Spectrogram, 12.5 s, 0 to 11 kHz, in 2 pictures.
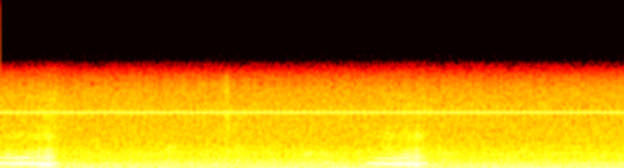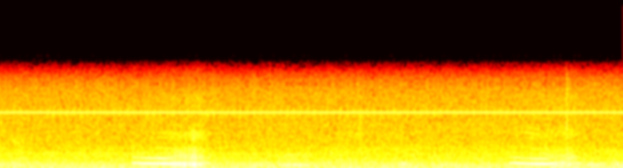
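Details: Sleeping pet cat snoring regularly, about 16 breaths a minute, each with a brief squeaky, whistling note, over steady room hum; snoring.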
